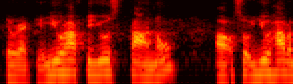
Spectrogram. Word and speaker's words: Kano: a lot of people call call it as cano also but the right way to pronounce this is kano it's named after after the person uh who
